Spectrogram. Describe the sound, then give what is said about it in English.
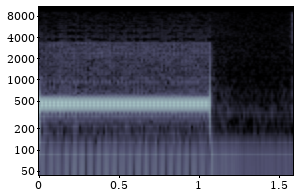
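Telephone dial tone heard while dialing a listener's number: one steady, loud, mid-pitched tone that holds for about a second, then cuts off abruptly, leaving only a faint low hum. “We have that phone number, so let's dial it up and see who he or she is and what they're all about.”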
